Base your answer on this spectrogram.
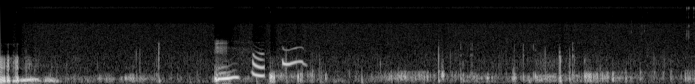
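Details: Bowel sounds (borborygmi) from the belly: low gurgling and rumbling with a few squeaky rising and falling gurgles.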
